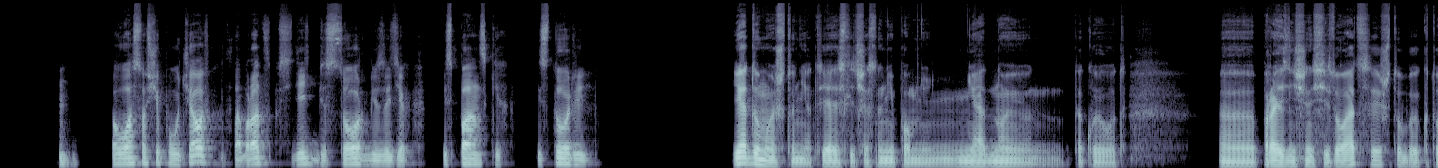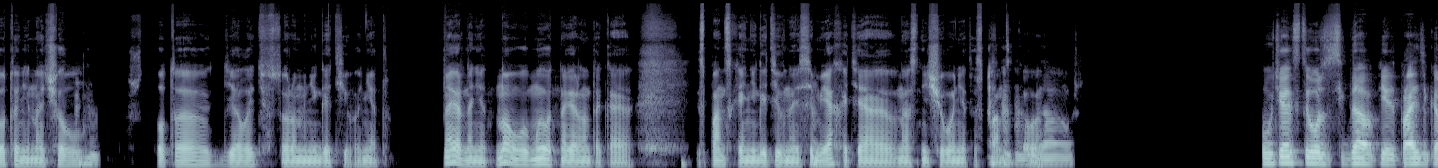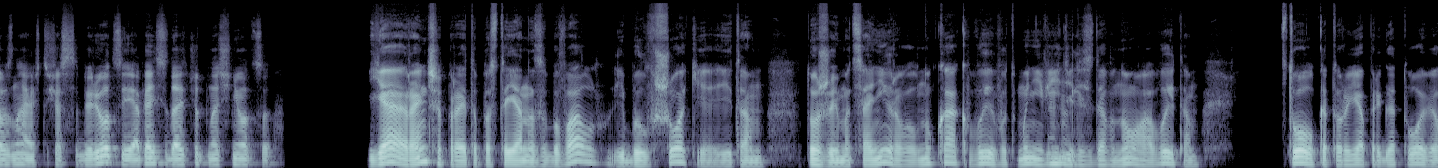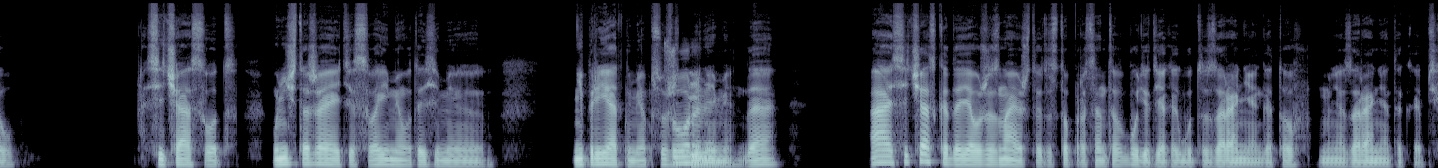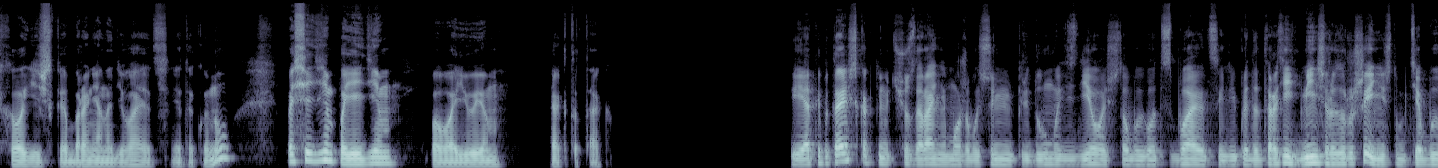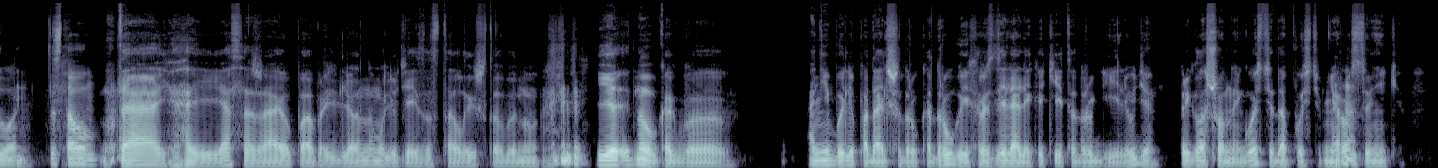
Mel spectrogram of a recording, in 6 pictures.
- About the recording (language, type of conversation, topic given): Russian, podcast, Как обычно проходят разговоры за большим семейным столом у вас?
- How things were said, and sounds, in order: other background noise; laugh; chuckle; tapping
